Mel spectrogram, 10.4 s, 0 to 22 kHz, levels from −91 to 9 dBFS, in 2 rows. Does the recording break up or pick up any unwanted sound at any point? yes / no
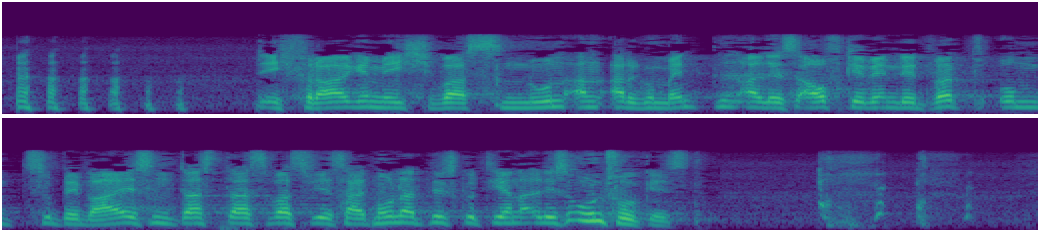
yes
